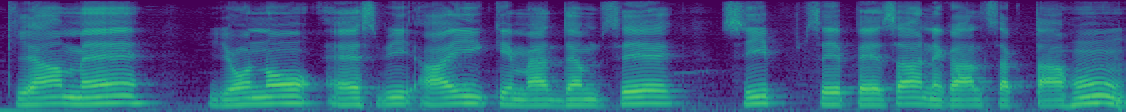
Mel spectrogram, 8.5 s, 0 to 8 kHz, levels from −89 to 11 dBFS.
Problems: none marked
